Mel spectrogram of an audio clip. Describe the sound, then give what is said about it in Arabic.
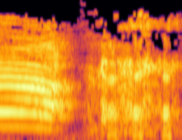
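A sheep bleating, the poet Rami's ram in an Eid al-Adha tale: one wavering, nasal cry that slides downward in pitch, followed by a short stretch of talk. “مال بفمه على أذن خروف الشاعر رامي، فقام خروف رامي ممأمئا”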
